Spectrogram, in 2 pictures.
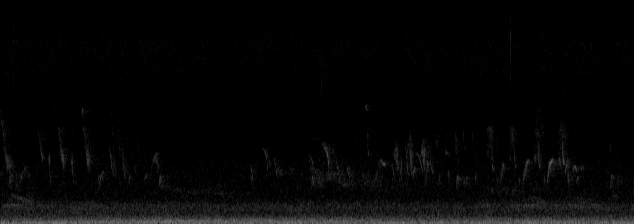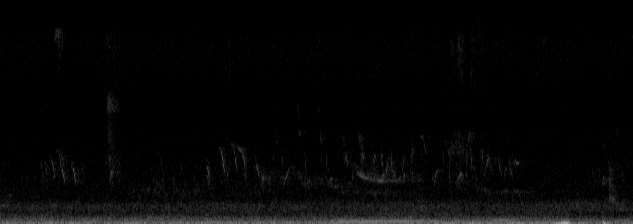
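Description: Songbirds chirping and singing throughout over a steady low outdoor rumble, with two sharp low thumps near the end.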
